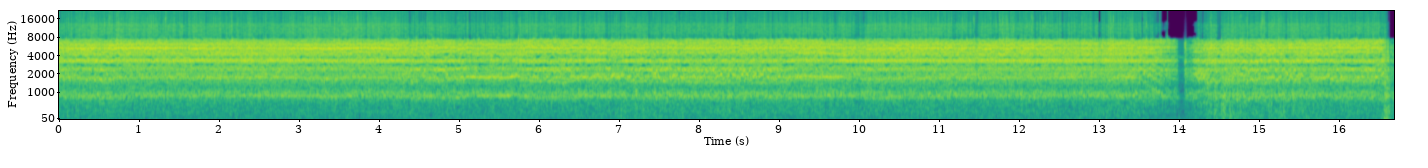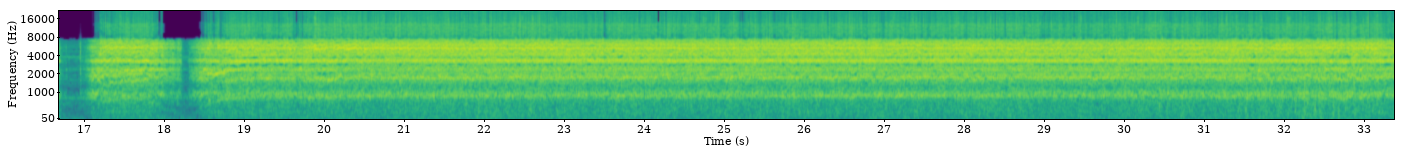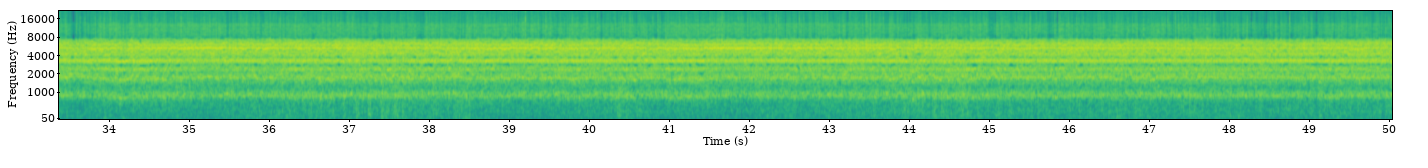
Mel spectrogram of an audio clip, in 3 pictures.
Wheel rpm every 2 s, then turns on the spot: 230, 230, 220, 220, 210, 230, 190, 150, 130, 160, 230, 230, 240, 230, 240, 230, 230, 220, 230, 230, 220, 230, 240, 230, 230.
none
